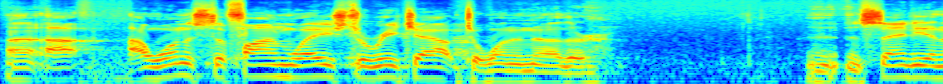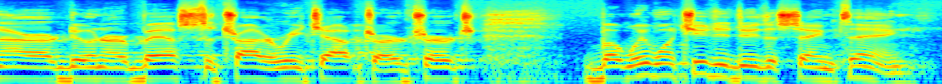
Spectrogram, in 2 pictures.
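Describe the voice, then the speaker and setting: A man's voice: mid-range voice, normal speed. A middle-aged man, a pastor giving a sermon in a church sanctuary on a lapel mic, speaking earnestly in a conversational way with frequent restarts.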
